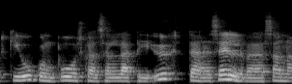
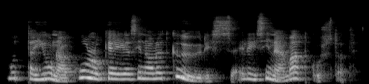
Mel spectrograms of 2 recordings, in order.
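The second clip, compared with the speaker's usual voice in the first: put-on bright little girl; 8 semitones higher, 5 dB louder than usual. A narrator's reading.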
